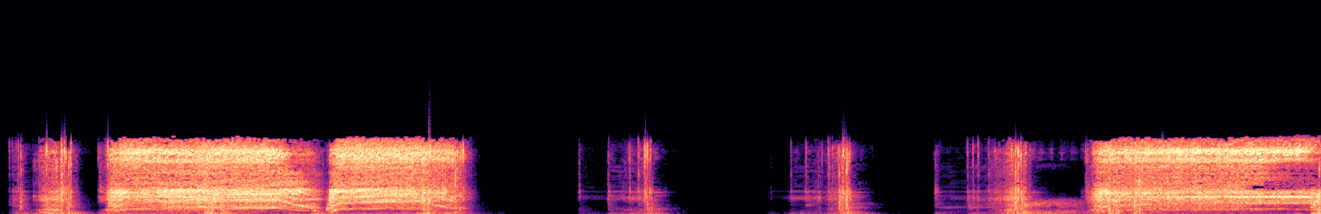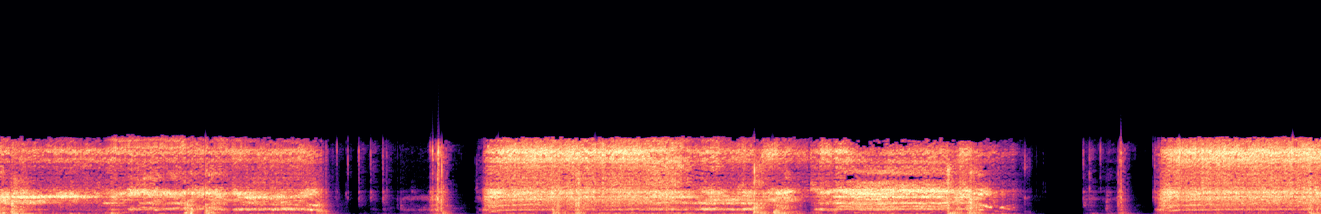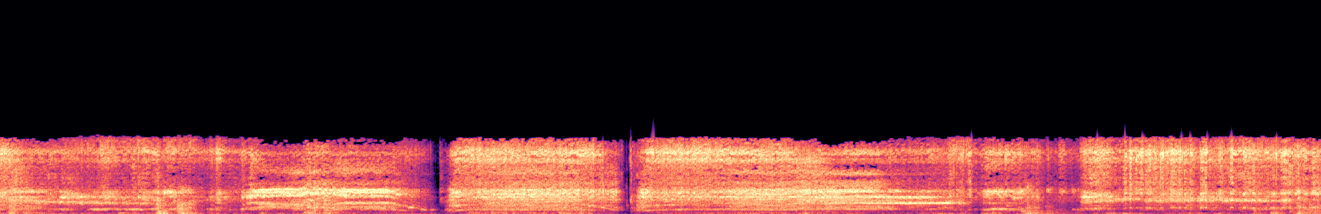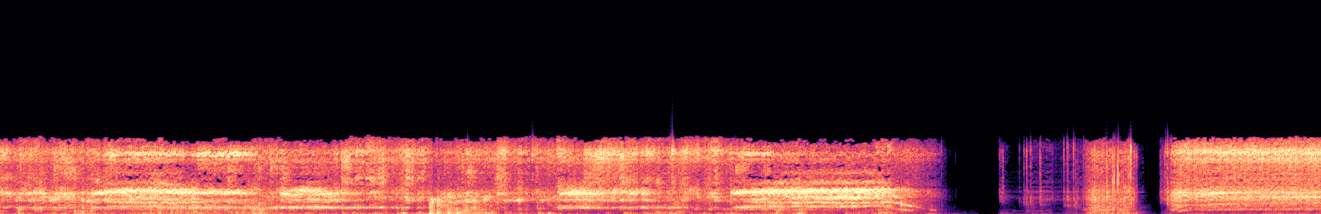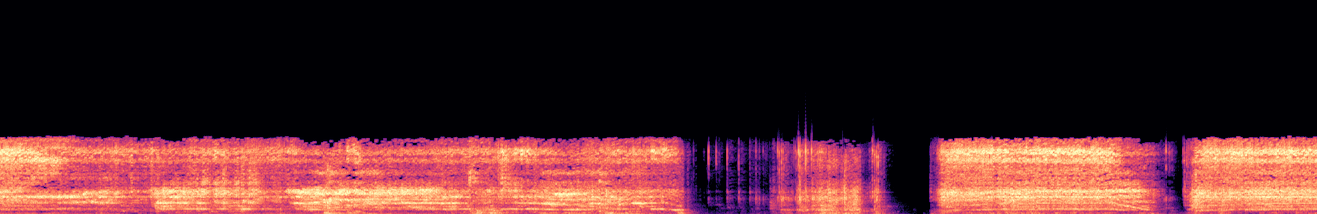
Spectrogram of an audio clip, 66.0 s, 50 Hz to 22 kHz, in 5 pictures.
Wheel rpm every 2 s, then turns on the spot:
80, 140, 30, 0, 0, 70, 160, 160, 40, 140, 160, 90, 80, 160, 150, 100, 120, 160, 170, 200, 190, 200, 200, 200, 50, 50, 160, 160, 160, 130, 20, 110, 100.
16-18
